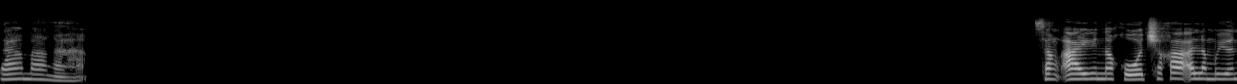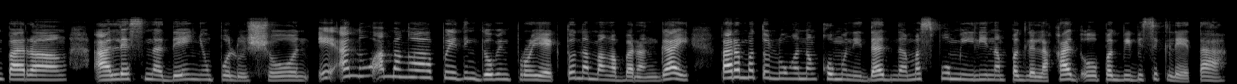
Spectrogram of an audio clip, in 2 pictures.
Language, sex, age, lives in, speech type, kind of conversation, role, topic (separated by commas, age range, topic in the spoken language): Filipino, female, 25-29, Philippines, read, expert-assistant, asker, Ano ang mga sanhi ng paglala ng trapik sa mga lungsod?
